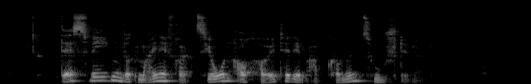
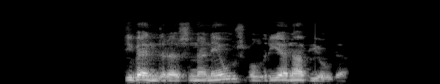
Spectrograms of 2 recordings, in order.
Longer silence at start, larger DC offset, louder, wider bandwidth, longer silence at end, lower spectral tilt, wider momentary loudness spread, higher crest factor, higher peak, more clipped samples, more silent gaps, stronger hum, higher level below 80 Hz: second, 0.3 s vs 1.25 s; neither; second, -37 LUFS vs -19 LUFS; first, 11.5 kHz vs 7.6 kHz; first, 1.15 s vs 0.95 s; second, -4.5 dB/octave vs -6.5 dB/octave; about the same, 15 LU vs 14 LU; about the same, 18 dB vs 20 dB; second, -22 dBFS vs -2 dBFS; neither; neither; neither; second, -74 dBFS vs -60 dBFS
